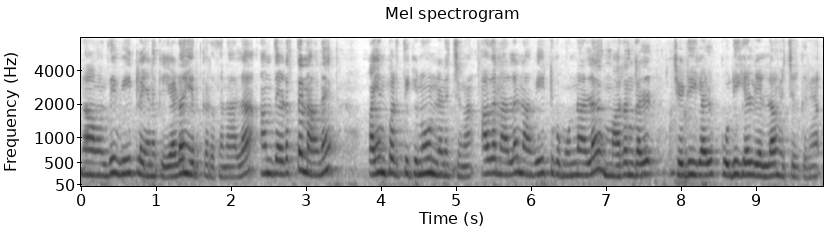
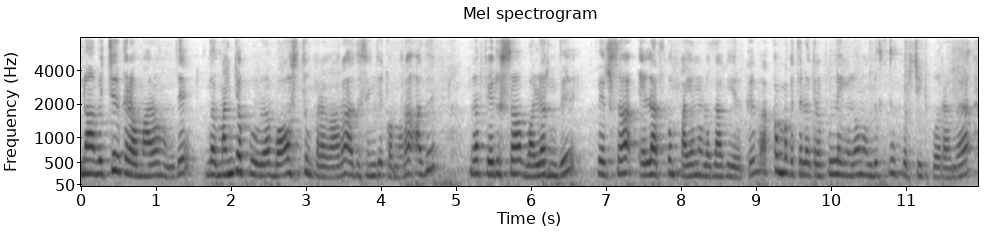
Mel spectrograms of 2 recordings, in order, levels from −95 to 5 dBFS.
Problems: background conversations at intervals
